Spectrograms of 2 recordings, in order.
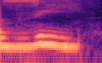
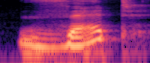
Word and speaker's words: Z: the letter Zed or Z so I've been taught to pronounce it as Zed you can call it Z too so how do you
